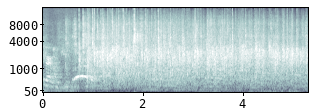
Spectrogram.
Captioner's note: audience applauding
